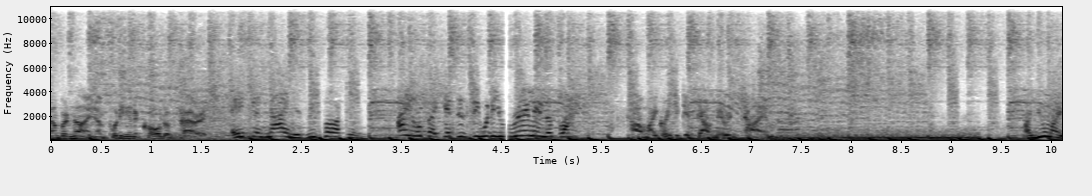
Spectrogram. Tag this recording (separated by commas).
Music, outside, rural or natural, Speech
